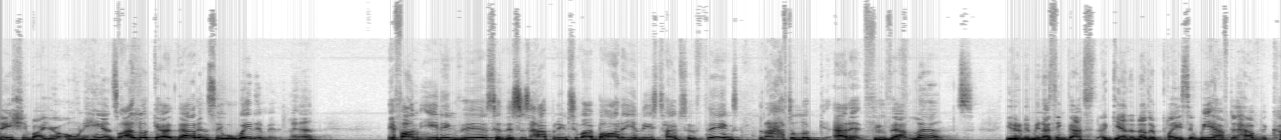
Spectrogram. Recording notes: This episode was recorded during Ibrahim Center’s 8th year anniversary service.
